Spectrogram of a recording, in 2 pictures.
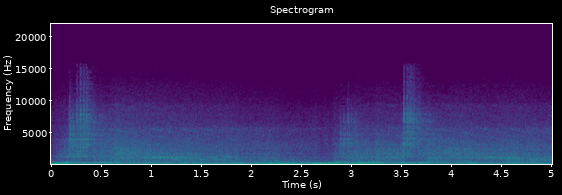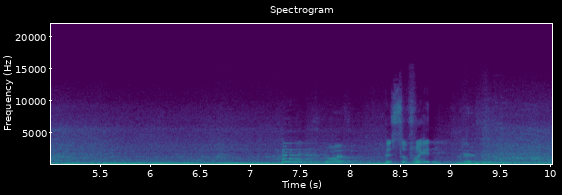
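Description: A car engine rumbles deeply and revs up and down repeatedly.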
